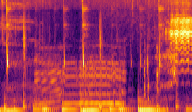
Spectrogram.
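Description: Loud, close cattle mooing: several long, droning moos follow one another and overlap, like a small herd calling, with no talking.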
